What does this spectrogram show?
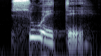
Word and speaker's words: souhaiter: Souhaiter. So remember, in French we don't pronounce this H, okay?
